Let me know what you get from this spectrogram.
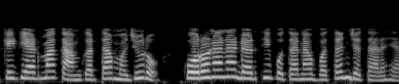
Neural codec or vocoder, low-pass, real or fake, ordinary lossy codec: none; 5.4 kHz; real; none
